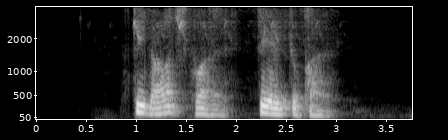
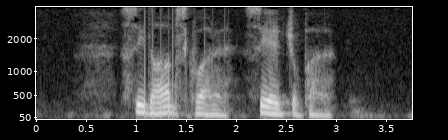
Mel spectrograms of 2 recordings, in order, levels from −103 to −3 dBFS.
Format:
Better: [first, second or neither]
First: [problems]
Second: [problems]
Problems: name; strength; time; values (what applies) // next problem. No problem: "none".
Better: second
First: noise reduction (neural mask model DeepFilterNet 3)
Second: none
